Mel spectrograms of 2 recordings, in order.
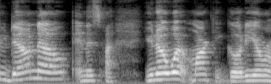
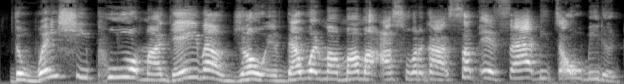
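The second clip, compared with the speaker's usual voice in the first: ordinary delivery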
